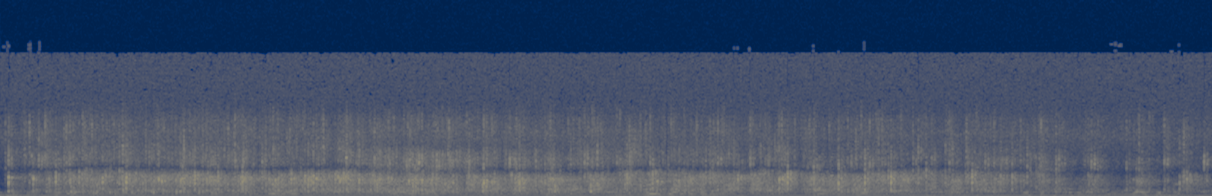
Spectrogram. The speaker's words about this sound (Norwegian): Utdele noen blomster til det avtroppende styret. Dette da som en takk og en påskjønnelse for en fantastisk innsats som de har gjort i høst. En klapp for dem.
